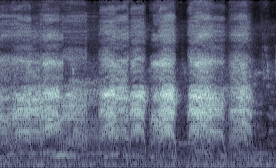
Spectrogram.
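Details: Crow cawing almost without pause while fighting for food: a run of about six harsh, rasping calls of varying length, loud and close.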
